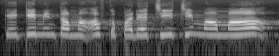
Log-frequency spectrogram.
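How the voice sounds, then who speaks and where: A woman voicing a curious, mischievous little younger sibling who talks in a slow, pleading childlike way. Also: very high-pitched, lively intonation, sharp tone, long reverb tail, voice pushed up, full character voice. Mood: apologetic.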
